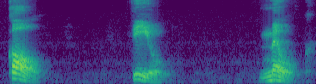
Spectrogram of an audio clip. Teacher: We make the dark L sound by moving our tongue towards the back of our mouth. The sound is coming from around here.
